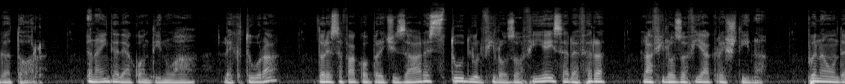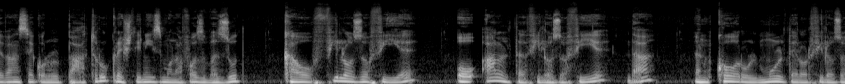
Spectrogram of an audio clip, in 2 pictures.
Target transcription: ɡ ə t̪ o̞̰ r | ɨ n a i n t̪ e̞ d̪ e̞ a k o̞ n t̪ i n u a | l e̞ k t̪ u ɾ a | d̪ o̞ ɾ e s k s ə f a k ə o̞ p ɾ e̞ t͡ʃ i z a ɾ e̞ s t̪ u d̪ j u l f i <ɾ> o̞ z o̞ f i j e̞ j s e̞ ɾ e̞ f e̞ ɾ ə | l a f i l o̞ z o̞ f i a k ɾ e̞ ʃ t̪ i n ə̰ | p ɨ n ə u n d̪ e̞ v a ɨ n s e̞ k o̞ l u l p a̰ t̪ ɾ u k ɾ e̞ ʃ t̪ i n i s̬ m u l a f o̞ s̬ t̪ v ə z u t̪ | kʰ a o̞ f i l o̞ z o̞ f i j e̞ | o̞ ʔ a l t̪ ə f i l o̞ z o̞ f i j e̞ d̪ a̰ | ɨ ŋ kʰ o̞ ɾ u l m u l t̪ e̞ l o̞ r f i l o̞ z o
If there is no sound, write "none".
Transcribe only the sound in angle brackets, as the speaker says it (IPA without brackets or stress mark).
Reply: l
